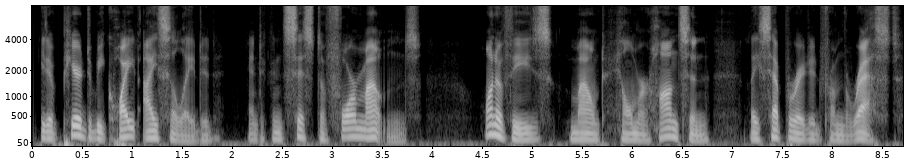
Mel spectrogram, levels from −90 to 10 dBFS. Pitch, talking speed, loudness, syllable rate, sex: 100 Hz, 160 wpm, -22 LUFS, 5.3 syllables/s, male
